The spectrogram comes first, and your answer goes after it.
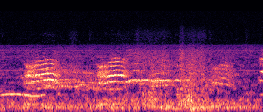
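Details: Dying indoor rescue stray cat, unable to eat for twelve days and vomiting after a vet injection: three quiet, wavering meows spaced a second or two apart over a soft room hiss, with barely any human voice.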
